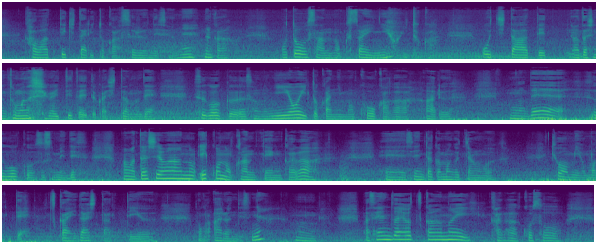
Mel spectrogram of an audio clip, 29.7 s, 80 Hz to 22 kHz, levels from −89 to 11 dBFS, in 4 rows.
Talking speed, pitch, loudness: 280 characters per minute, 175 Hz, -23 LUFS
